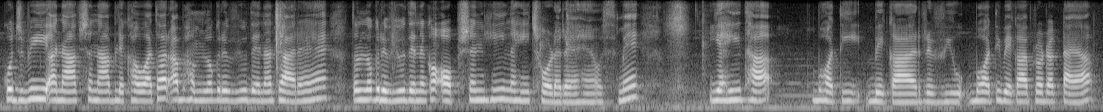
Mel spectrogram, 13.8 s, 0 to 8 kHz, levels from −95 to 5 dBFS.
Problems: constant background noise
